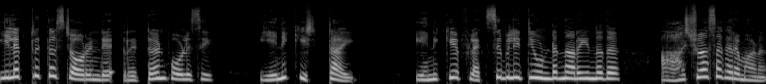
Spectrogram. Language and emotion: Malayalam, surprised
